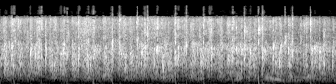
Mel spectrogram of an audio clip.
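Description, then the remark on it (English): An audience breaks into steady applause for school principals, a dense, continuous wash of many hands clapping at an even loudness for a few seconds, with no voices standing out. “How about a round of applause for our principals?”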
